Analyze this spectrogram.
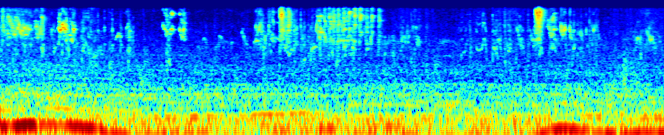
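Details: Budgerigars in a colony of pet birds, giving sharp, high chirps and squawks in scattered bursts, several overlapping, with louder calls near four and eight seconds over a steady low rumble of background noise.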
